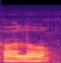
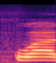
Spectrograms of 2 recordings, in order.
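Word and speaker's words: は: Note: ওয়া যখন particle হিসেবে ব্যবহার করা হয় তখন ওয়া উচ্চারণ করা হয়। এটা দেখতে হা, কিন্তু পার্টিকেল যখন আমরা উচ্চারণ করব তখন ওয়া উচ্চারণ করব।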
